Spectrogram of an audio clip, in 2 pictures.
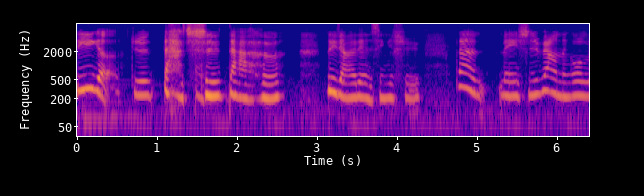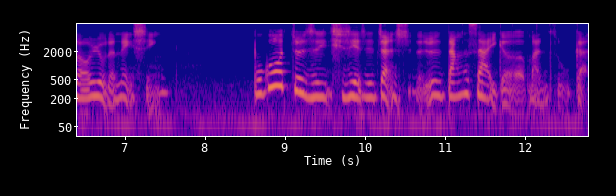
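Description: A woman speaks with a fairly high pitch and lively intonation. Her voice is somewhat breathy. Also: fairly slow pace, big swings in loudness. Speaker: podcast host. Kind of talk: solo podcast monologue, unscripted. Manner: casual, conversational.

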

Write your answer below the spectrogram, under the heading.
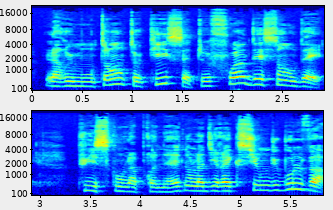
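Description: Reading done in a natural reading voice

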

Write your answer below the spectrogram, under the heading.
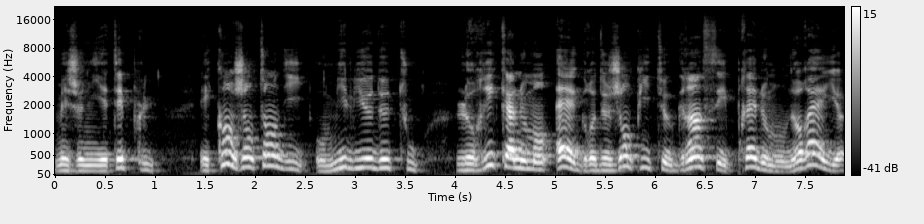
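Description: Reading aloud, the speaker keeps a natural voice.

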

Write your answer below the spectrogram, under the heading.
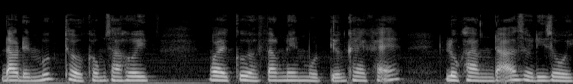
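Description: This unforced reading voice keeps a fairly even intonation.

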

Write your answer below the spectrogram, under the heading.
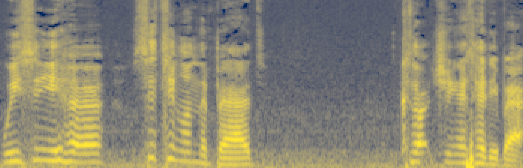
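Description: With a British accent, a man talks at a high pitch for a man. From Britain. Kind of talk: scripted narration; casual chat.

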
